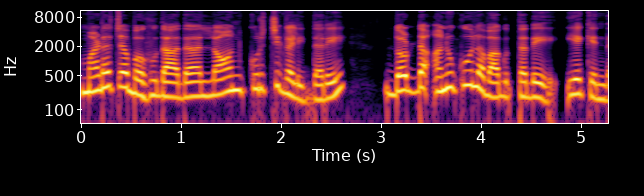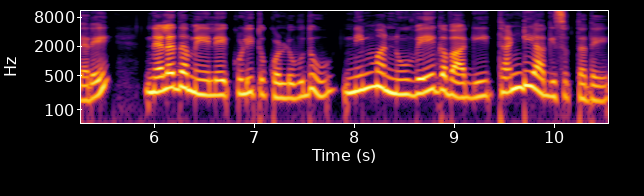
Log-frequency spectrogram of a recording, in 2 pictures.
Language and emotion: Kannada, neutral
